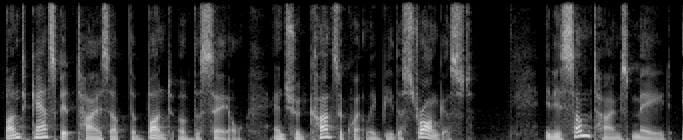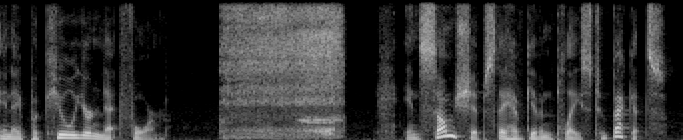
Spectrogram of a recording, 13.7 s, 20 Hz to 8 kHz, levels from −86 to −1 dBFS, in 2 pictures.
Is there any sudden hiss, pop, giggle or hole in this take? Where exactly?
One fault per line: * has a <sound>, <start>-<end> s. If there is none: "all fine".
* has a sniff, 9.0-10.3 s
